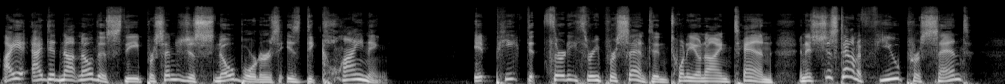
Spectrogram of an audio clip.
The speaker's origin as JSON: {"language": "English", "region": "Midwest", "country": "United States", "tie": "born or raised there", "said": "Growing up in the Midwest where it snows a lot, in the 70s"}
